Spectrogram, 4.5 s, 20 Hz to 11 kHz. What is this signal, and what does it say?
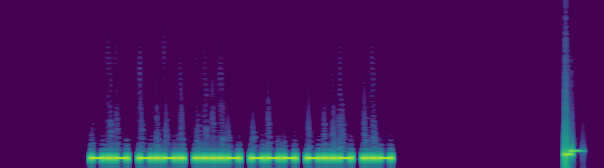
Morse code, heard as a keyed tone, about 40 wpm, 700 Hz. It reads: KC4OXU
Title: USA Call Signs - 6 Characters - 8x Character Spacing - 40wpm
